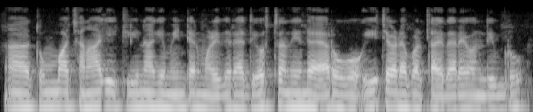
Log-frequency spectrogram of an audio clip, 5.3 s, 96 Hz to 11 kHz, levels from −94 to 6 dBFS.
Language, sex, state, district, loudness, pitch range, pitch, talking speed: Kannada, male, Karnataka, Bangalore, -16 LUFS, 105-115 Hz, 110 Hz, 145 wpm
